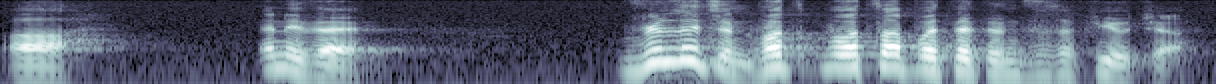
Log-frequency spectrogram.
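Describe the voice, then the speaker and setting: Brief: man reading as a nervous, stammering soldier in a comedy reading, voice pitched a little high. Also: very animated, moderate pace. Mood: flustered. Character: flustered male soldier from a past war.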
